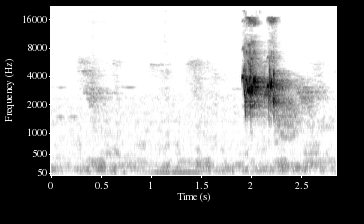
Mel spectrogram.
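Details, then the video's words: Pet budgerigars, a pair kept at home, giving a short burst of two harsh chirps around the middle, with a faint low background murmur before it. "Coco And Moco The Budgies"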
